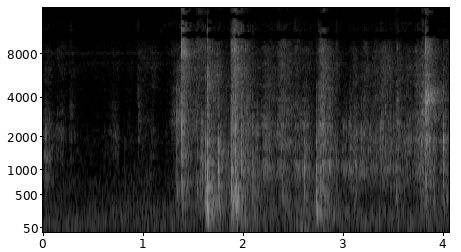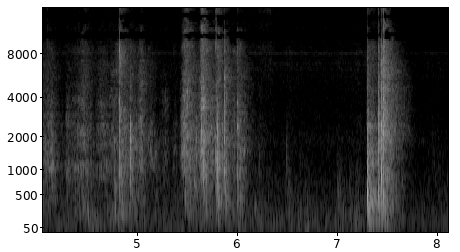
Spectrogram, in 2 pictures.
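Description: Packaging crinkling and rustling as a braided charging cable is unwrapped: a string of short, irregular, scratchy crackles, the loudest one near the end.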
